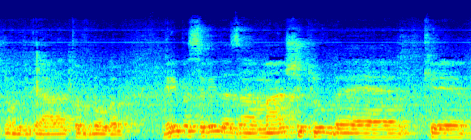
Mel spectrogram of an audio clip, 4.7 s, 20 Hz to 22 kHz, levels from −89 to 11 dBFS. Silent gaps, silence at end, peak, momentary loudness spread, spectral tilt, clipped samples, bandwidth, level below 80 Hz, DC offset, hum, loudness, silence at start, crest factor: none; 0 s; -2 dBFS; 4 LU; -7 dB/octave; under 0.1%; 10.5 kHz; -56 dBFS; under 0.1%; none; -14 LUFS; 0 s; 12 dB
